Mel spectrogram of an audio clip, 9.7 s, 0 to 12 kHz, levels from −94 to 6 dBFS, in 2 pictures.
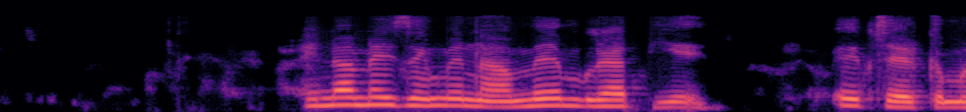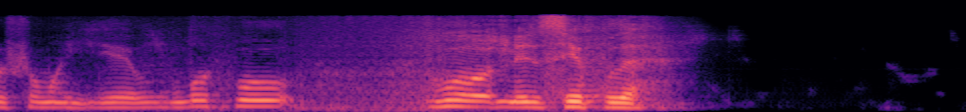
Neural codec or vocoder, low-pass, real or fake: codec, 16 kHz, 1 kbps, X-Codec, HuBERT features, trained on LibriSpeech; 7.2 kHz; fake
